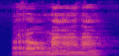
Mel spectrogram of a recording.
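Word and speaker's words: rōmāna: The long vowel here is not retained phonemically in Italian, so Italians merely say romana, but that's incorrect. That's not good Latin pronunciation. Good Latin pronunciation retains the long vowel. It retains the long syllable.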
